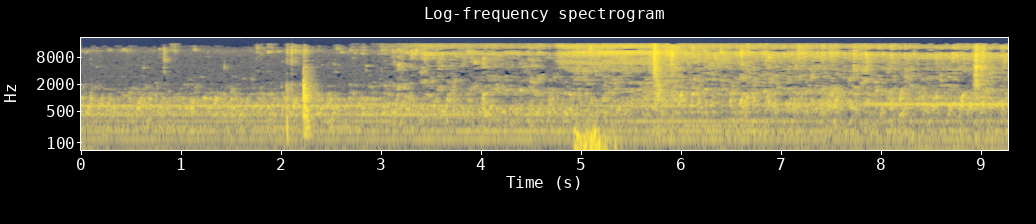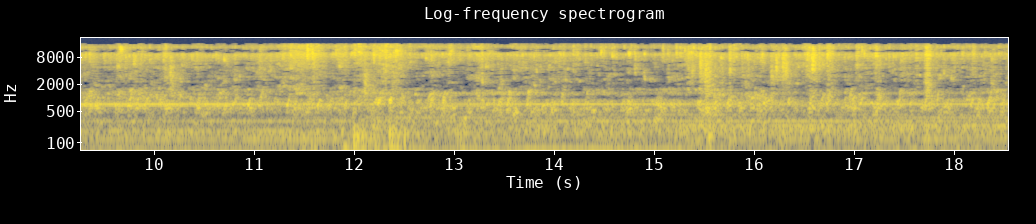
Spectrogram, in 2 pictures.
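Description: Aquarium water bubbling and trickling over a steady hum, with a sharp click about two seconds in.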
